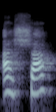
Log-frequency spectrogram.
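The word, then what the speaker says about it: acheter: a pronúncia para vocês achar é assim ó a sílaba forte tá no final e o e se não tem som de nada então vocês vão simplesmente fala achar achar tá bom pé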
